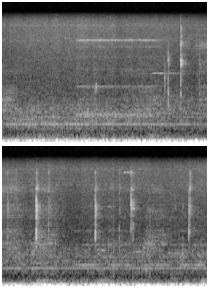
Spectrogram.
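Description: Short electronic game sound effects blip and zap.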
